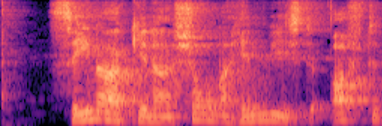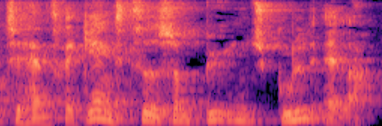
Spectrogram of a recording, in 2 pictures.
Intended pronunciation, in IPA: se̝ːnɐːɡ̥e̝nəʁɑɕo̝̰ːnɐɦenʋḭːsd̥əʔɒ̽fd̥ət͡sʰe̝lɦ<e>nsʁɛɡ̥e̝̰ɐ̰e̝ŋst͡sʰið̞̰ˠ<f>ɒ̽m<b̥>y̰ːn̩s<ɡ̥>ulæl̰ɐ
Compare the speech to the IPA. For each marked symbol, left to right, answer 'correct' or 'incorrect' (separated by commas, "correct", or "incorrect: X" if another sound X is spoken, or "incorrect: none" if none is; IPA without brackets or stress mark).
incorrect: æ, incorrect: s, correct, correct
